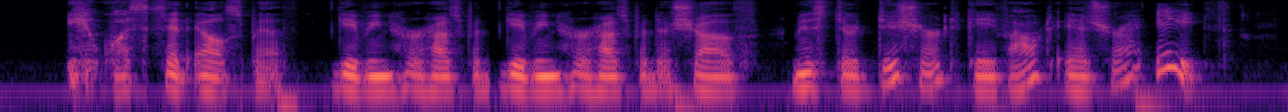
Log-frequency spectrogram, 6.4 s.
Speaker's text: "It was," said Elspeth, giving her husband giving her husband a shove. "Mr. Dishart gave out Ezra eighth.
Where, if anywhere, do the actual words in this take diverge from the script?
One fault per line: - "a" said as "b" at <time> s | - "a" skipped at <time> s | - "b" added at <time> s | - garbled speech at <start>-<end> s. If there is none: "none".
none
